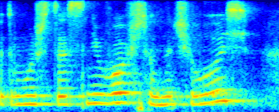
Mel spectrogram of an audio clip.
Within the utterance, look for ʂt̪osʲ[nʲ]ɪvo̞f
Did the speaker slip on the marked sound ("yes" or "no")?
no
